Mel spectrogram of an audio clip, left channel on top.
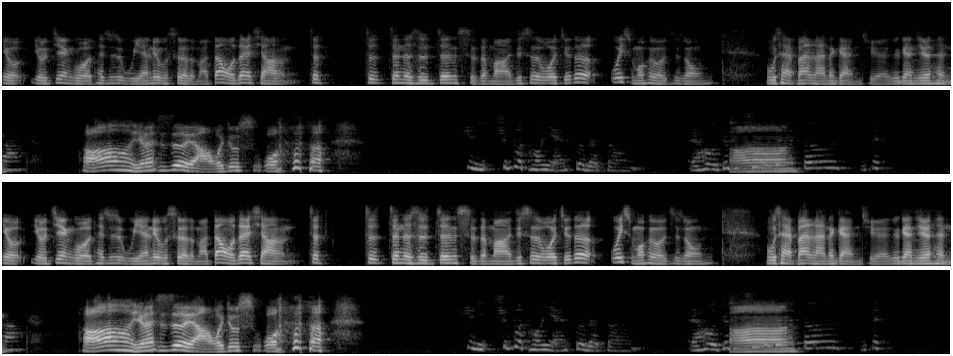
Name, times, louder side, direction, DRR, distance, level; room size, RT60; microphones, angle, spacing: voice 1, 0.0-3.2 3.6-9.5 10.3-13.1 16.8-17.4, right 5 dB, 50° right, 0.4 m, -26 dB
voice 2, 8.9-9.7 10.9-11.1 14.1-15.9 16.3-18.3, right 1 dB, 20° right, 2.2 m, -41 dB
7.6 x 4.4 x 5.0 m
head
